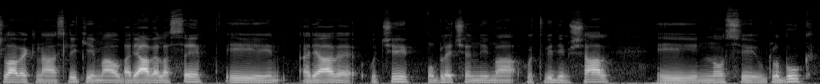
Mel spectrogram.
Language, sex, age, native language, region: Slovenian, male, 18-29, Slovenian, Central Slovenia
